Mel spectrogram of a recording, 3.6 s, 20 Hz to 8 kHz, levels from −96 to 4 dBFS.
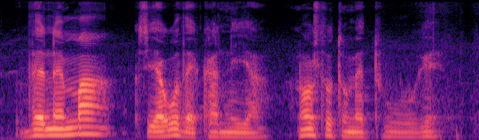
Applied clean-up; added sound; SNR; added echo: none; none; none; none.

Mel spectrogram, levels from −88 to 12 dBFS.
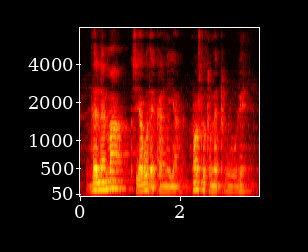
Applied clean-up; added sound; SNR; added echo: none; none; none; reverberation time 0.6 s.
